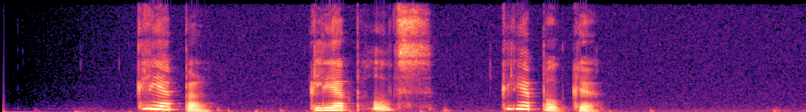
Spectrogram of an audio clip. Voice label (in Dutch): "klepel", Limburgs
